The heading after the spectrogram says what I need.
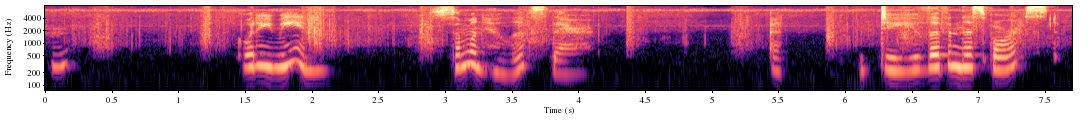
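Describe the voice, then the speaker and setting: A woman's voice: sits high, slow, long pauses, dark tone, slight background noise, rough recording. A woman playing a tiny, frightened enchanted doll, a cursed waitress, pleading hesitantly in a roleplay audio drama. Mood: wary, hushed. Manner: breathy, hesitant, urgent pleading.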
